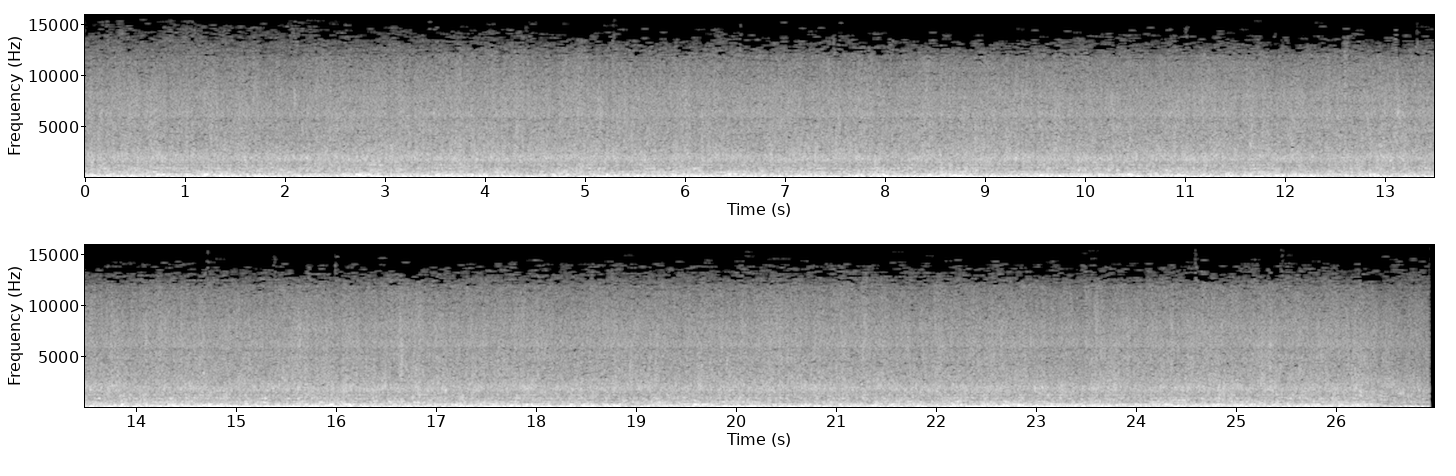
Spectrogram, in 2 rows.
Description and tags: zoo morewaternoises
Walking through the Miami Metro Zoo with Olympus DS-40 and Sony ECMDS70P. More noises of water.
